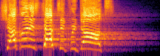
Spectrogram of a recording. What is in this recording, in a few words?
taunt directed; cupid; fenrir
